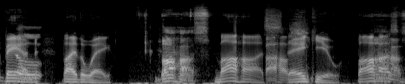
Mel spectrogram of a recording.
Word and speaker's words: Bauhaus: Bajas.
